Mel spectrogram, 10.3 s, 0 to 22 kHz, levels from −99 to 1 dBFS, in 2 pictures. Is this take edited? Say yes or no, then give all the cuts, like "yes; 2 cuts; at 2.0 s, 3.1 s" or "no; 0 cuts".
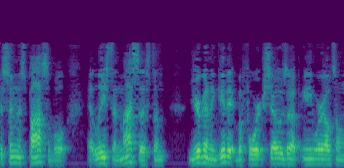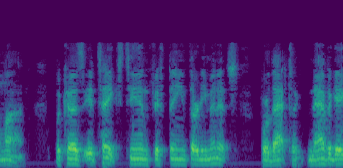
no; 0 cuts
